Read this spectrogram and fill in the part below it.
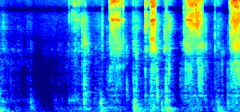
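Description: A screw is driven into a wall stud for a TV mount, heard as close, quiet ratcheting clicks and short bursts of grinding turns in an irregular rhythm.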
